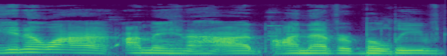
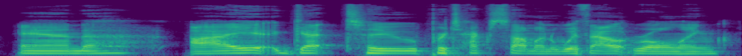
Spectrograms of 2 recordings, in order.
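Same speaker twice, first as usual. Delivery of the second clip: usual speaking voice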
